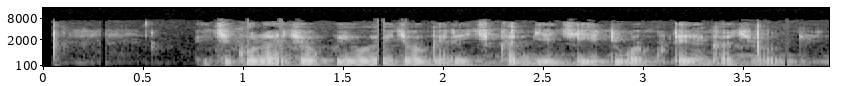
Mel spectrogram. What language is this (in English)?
Ganda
